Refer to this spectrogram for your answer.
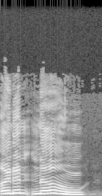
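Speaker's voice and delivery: put-on teenager voice, the word know drawn out. Advising parents, acting out what a teen might say later, in a teen voice. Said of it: "That's my teen voice every time".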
